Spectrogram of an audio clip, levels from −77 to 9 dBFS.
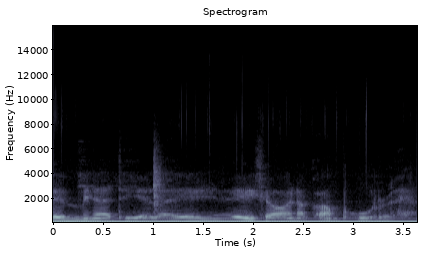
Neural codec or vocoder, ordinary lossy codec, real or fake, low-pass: none; none; real; 14.4 kHz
